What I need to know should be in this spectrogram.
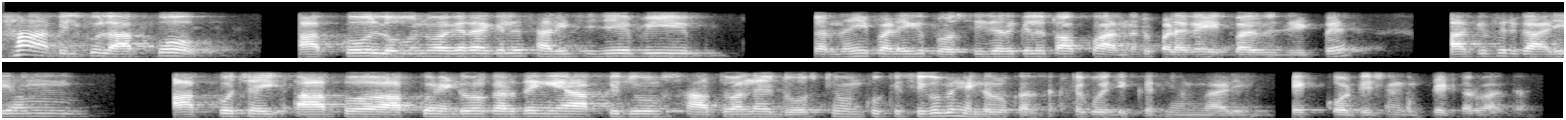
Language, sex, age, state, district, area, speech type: Hindi, male, 18-30, Madhya Pradesh, Indore, urban, conversation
